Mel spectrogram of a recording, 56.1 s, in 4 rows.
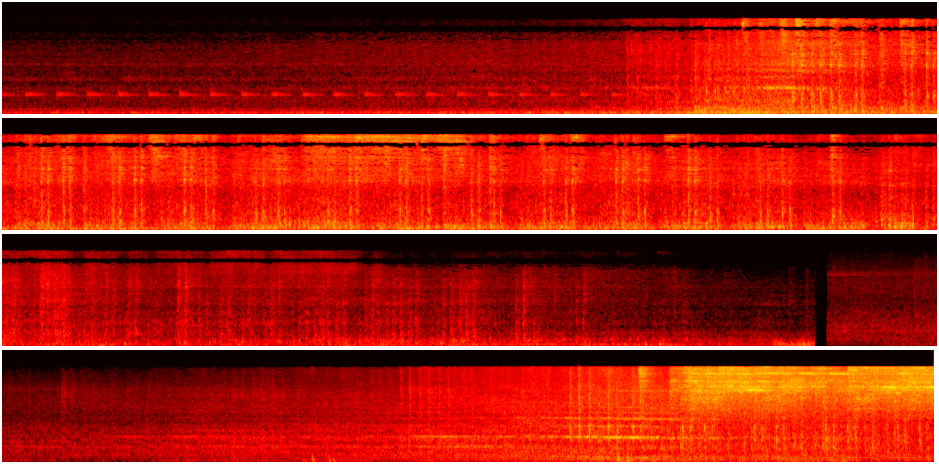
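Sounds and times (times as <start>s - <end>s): train wheels clattering over rail joints: 9.8s - 36.9s.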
